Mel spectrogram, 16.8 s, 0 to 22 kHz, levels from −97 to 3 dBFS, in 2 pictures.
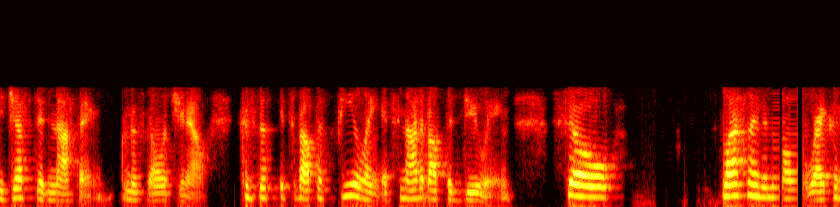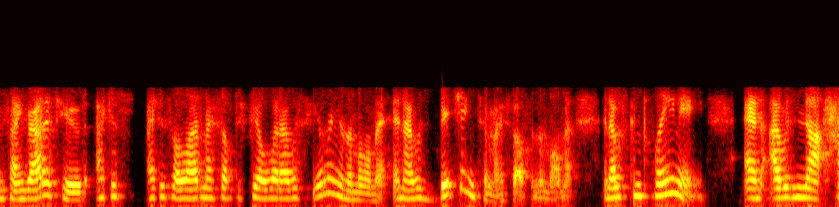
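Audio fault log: throughout G.723.1 codec: a low-bitrate telephony codec at 6.3 kbit/s over a 150 Hz to 3.4 kHz line, heavily muffling speech, roughening it hoarsely and smearing consonants.
7.73–8.07 s VoIP packet loss concealed by the speech codec: about 210 ms of frames dropped across 300 ms, longest gap 120 ms; the decoder extrapolates, leaving a buzzy or noisy fill that fades, then weak or distorted speech.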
